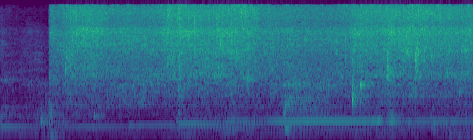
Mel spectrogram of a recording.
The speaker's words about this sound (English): Yeah, just one splash of cold water is enough.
